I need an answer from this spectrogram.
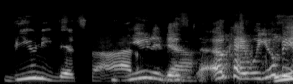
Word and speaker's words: Buena Vista: I always say Buena Vista, but they say it's Beauty Vista.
